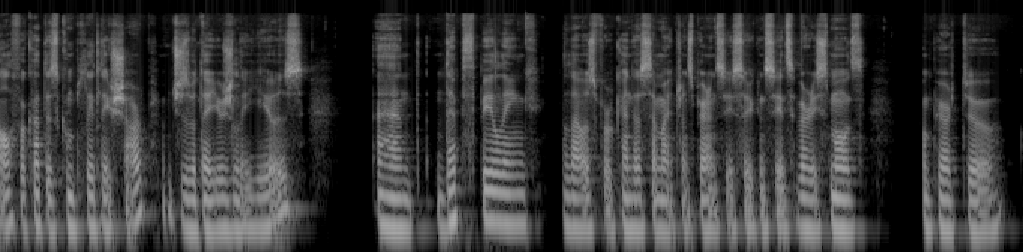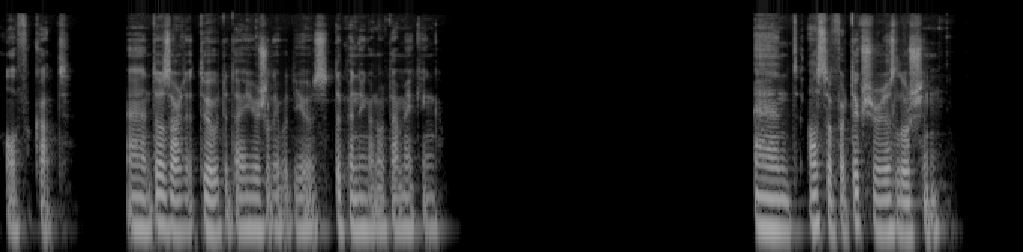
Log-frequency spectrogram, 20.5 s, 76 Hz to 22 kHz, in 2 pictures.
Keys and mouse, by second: 0.0 alt+right click, 2.3 alt+middle click, 2.6 alt+right click, 3.2 click, 4.6 click, 5.1 alt+right click, 5.4 alt+middle click, 5.6 alt+right click, 6.0 alt+click, 6.5 alt+middle click, 6.7 alt+right click, 7.1 alt+click, 8.8 click, 10.3 click, 11.2 click, 11.9 click, 12.7 click, 14.0 click, 15.7 alt+right click, 16.4 alt+middle click, 16.6 alt+click, 17.0 alt+Tab, 17.7 alt+click, 19.2 alt+Tab, 19.6 alt+click, 20.2 alt+Tab.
